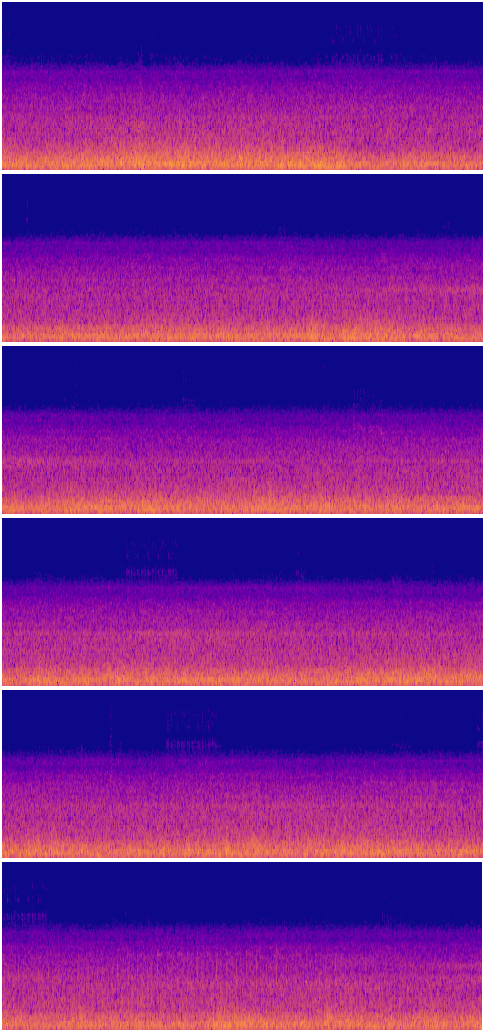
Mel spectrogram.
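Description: Wind buffeting the microphone as a loud, low rumble, strongest in the first few seconds, over a faint steady low engine drone from boats on the water.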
